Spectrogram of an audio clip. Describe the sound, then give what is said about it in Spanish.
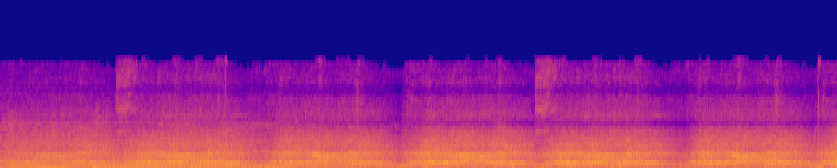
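A large crowd of Barça fans chants loudly and rhythmically in unison to Alexia Putellas at the celebration of Barça's fourth Champions League title, the roar swelling and dipping in waves, with a low steady hum underneath during the first few seconds. “sobre todo desde que el otro día, en la celebración de la cuarta Champions del Barça, le gritaban los aficionados en la fiesta de esa cuarta Champions del Barça esto a Alexia Putellas.”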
